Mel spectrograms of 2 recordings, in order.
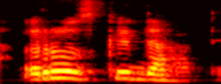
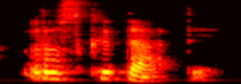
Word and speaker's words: розкидати: я маю на увазі за умови повільної вимови кінцевий приголосний префікса вимовляємо чітко оглушення не відбувається наприклад розкидати за швидкою вимови цей приголосний переходить у парний глухий і тоді в транскрипції буде так розкидати так само із префіксом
